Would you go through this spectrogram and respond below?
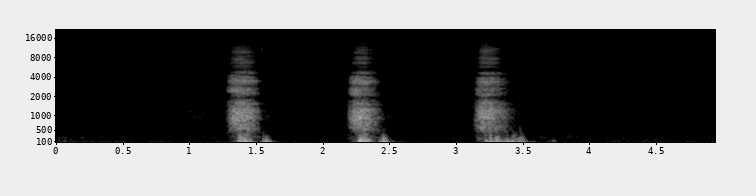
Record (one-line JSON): {"exhalation_length": "4.9 s", "exhalation_amplitude": 3410, "exhalation_signal_mean_std_ratio": 0.37, "survey_phase": "beta (2021-08-13 to 2022-03-07)", "age": "18-44", "gender": "Male", "wearing_mask": "No", "symptom_cough_any": true, "symptom_runny_or_blocked_nose": true, "symptom_change_to_sense_of_smell_or_taste": true, "smoker_status": "Current smoker (e-cigarettes or vapes only)", "respiratory_condition_asthma": false, "respiratory_condition_other": false, "recruitment_source": "Test and Trace", "submission_delay": "1 day", "covid_test_result": "Positive", "covid_test_method": "RT-qPCR", "covid_ct_value": 33.9, "covid_ct_gene": "ORF1ab gene"}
